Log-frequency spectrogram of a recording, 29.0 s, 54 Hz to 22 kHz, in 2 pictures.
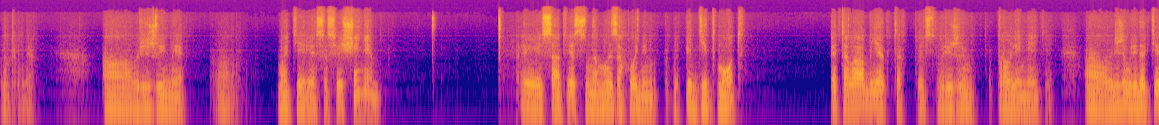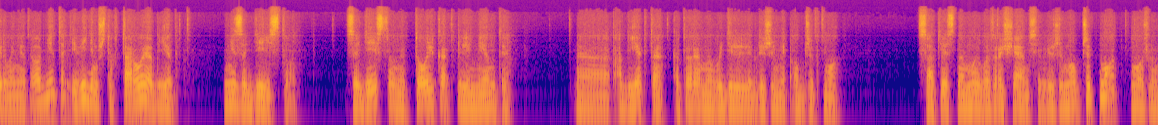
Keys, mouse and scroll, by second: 0.1-1.0 scroll down 1, 1.1-1.7 shift+middle drag, 2.2 scroll up 1, 2.7-3.9 middle drag, 4.6 shift+scroll up 1, 4.7-5.2 shift+middle drag, 7.8-10.6 drag, 11.9-14.5 middle drag, 14.8 scroll up 1, 16.7 click, 18.3 click, 20.0 click, 21.3-21.6 drag, 22.3-22.8 drag, 24.6-27.0 drag, 27.6 click, 28.5 click.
